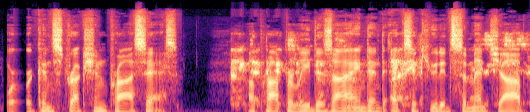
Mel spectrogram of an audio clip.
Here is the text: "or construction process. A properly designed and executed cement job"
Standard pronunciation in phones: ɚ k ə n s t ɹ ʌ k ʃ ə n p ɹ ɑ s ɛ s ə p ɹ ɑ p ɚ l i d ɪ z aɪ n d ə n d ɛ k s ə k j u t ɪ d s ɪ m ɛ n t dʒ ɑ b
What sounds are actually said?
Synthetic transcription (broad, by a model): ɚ k ə n s t ɹ ʌ k ʃ ə n p ɹ ɑ s ɛ s ə p ɹ ɑ p ɚ l i d ɪ z aɪ n d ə n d ɛ k s ə k j u t ɪ d s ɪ m ɛ n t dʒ ɑ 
